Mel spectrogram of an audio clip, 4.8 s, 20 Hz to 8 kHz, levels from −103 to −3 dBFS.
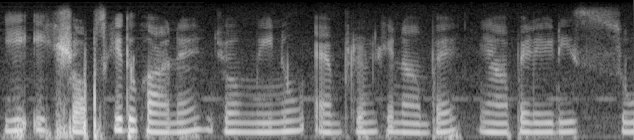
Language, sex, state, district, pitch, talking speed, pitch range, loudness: Hindi, female, Chandigarh, Chandigarh, 200 Hz, 200 wpm, 195-210 Hz, -25 LUFS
